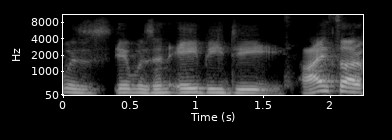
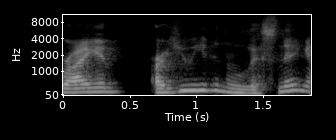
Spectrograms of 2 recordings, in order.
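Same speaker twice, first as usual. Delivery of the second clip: snide, sneering, mock-irritated tone; 4 semitones higher, 5 dB quieter than usual. Retelling what the other speaker said to Brian: imitating Dave's snide tone. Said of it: "you say it with that snide".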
